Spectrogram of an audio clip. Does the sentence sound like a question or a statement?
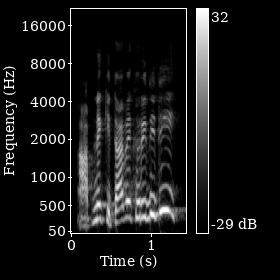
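question. It is said with emphasis as a question. It asks whether the books were bought. "शब्दों पर जोर देके हम प्रश्न पूछते हैं"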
